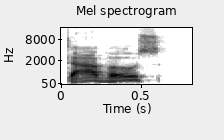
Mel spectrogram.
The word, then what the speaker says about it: Davos: I've set up you and Peter to meet in Davos.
